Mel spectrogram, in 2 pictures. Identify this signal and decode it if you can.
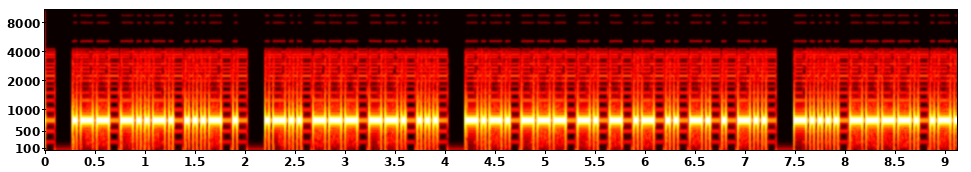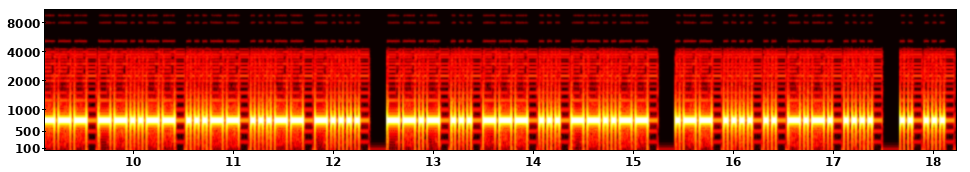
Morse code, heard as a keyed tone, about 30 wpm, 750 Hz. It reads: W/VE LOGS CONTAINED 691,336 QSOS, WHICH IS
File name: cwa / W1AW-Level3 / 30WPM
